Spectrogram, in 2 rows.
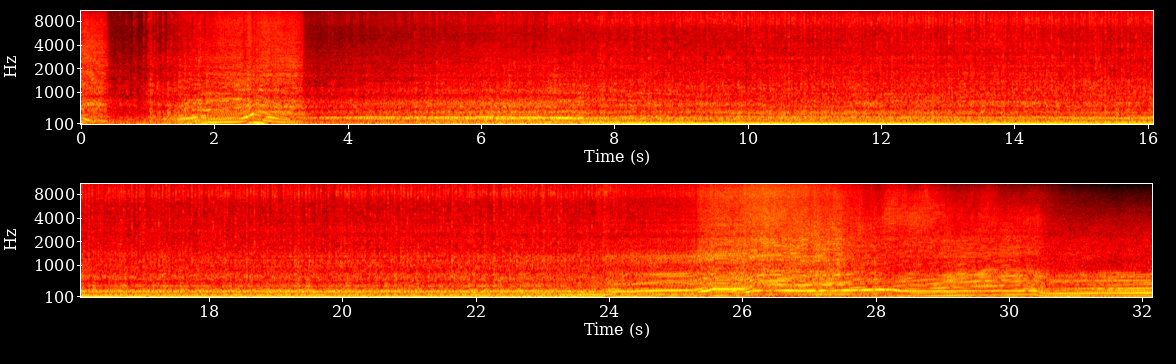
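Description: Two bracket drag cars. Their engines rev as a burnout ends, then idle with a steady low drone while staged at the start line. About 25 seconds in they launch together at full throttle, and the sound falls in pitch as they pull away down the strip.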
